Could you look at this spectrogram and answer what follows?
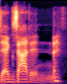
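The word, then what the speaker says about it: Xaden: Zaden.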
